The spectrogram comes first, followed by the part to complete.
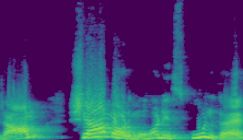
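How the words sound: There is a short pause after the first name. The speaker calls it right. "हम जब बोलेंगे तो हमको रुकना पड़ेगा। कैसे?"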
